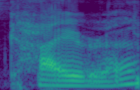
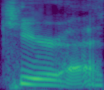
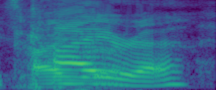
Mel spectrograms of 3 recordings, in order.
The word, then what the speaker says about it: Kyra: quote Yeah Kyra there pronounce Kyra what did I say Kira sorry Kyra Kyra there sneaking on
